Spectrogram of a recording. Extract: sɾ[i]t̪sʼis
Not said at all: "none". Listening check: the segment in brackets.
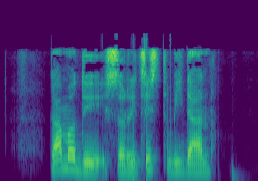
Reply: i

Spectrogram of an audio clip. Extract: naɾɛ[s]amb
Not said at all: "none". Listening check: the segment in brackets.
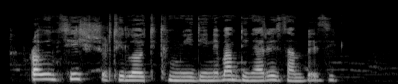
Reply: z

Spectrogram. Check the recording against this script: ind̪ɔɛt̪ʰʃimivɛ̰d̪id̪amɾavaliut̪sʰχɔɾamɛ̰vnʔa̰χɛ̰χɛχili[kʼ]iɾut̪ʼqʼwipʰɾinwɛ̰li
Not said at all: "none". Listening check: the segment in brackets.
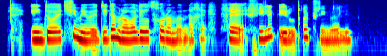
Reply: pʼ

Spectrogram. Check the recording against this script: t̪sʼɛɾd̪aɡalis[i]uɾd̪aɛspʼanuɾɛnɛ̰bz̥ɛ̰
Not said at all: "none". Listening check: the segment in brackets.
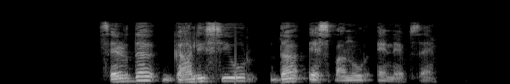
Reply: i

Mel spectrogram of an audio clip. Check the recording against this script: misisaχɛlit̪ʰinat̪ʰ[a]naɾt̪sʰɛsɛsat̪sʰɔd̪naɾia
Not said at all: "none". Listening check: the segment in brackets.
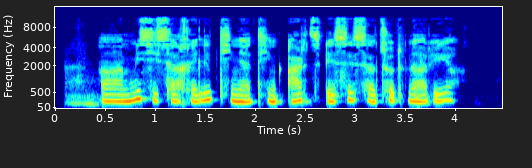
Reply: i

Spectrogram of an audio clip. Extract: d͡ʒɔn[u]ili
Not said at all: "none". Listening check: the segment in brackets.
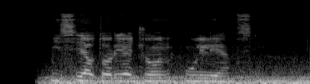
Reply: w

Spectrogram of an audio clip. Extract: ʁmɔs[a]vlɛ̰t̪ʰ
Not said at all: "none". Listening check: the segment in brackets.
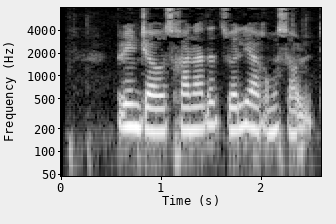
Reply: a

